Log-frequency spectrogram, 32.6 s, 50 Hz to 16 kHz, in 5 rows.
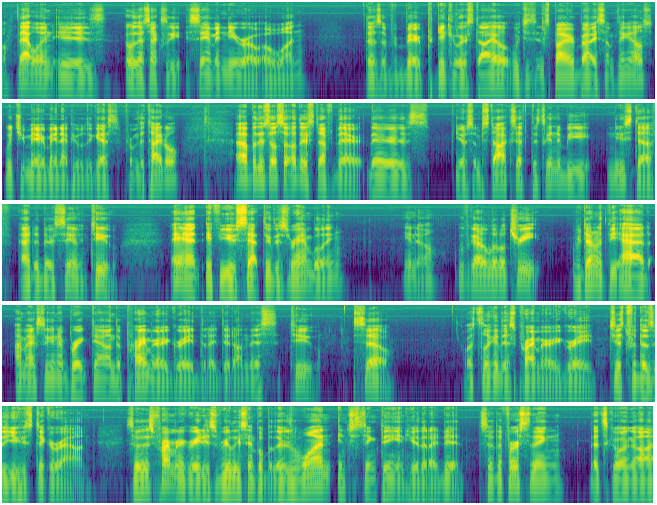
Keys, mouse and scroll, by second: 0.8 typing, 4.1 d, 5.4 ctrl+d, 6.6 typing, 18.4 click, 20.4 click, 22.1 click, 22.4 d, 22.7 click, 23.0 ctrl+d, 23.3 click, 23.9-25.0 scroll up 2, 25.0 scroll down 1, 25.4 middle click.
